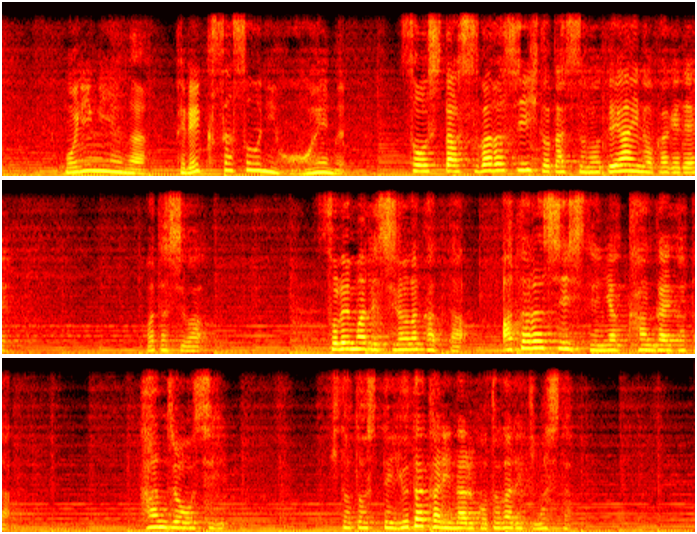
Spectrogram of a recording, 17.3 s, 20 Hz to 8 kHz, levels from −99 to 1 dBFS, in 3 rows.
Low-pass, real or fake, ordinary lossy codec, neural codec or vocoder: 7.2 kHz; fake; none; autoencoder, 48 kHz, 128 numbers a frame, DAC-VAE, trained on Japanese speech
